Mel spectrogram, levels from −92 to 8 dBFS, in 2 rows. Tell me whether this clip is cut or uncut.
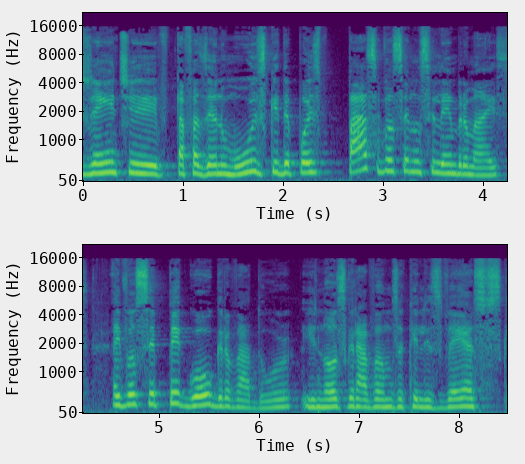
cut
